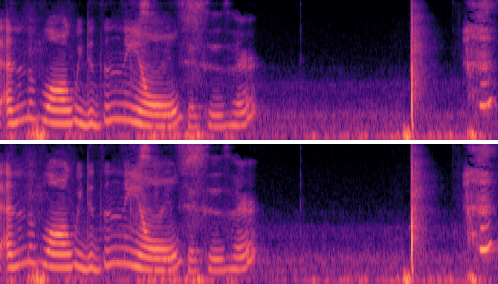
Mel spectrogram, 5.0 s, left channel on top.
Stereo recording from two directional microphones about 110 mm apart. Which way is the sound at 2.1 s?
20° right (ahead or behind).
